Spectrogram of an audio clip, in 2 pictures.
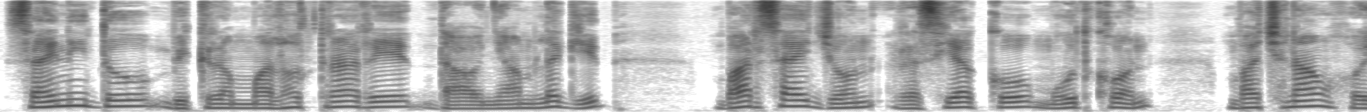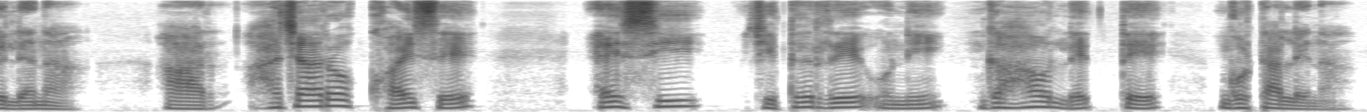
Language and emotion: Santali, neutral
